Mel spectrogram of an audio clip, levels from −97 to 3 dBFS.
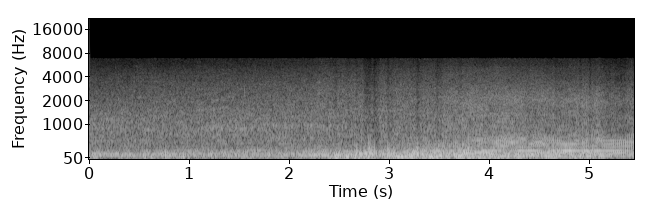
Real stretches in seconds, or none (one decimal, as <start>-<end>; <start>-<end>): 0.0-3.7; 5.0-5.5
